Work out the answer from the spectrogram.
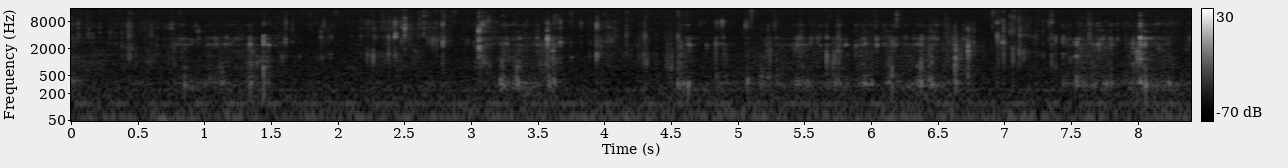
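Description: A person biting and gnawing meat off a jerk turkey wing bone and chewing it, heard as faint, irregular small clicks and chewing noises.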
